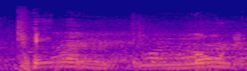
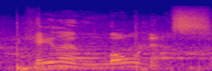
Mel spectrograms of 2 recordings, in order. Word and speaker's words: Kalen Lonis: The shot is swatted away out of bounds by Kaylin Lone. I need to pull up the email once again that I got from Rick. Kalen Lonis is how you say that.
